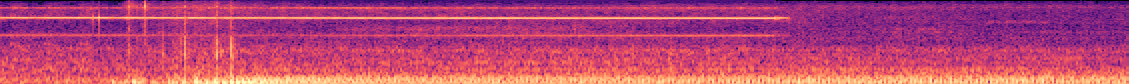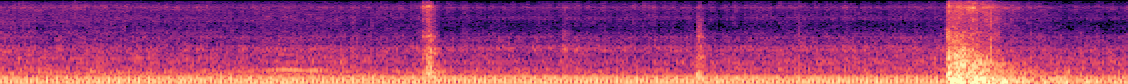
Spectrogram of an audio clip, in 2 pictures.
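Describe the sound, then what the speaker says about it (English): A car engine catches and settles into a steady, close idle that drones on throughout, with a few brief knocks and clatters over the running motor. "I'm trying to start my car"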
